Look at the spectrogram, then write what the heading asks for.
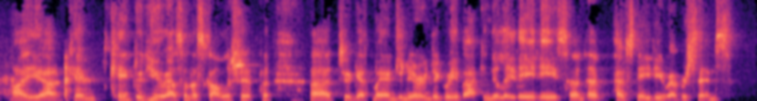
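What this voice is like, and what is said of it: Foreign accent, non-native English. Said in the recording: “You can probably hear from my accent that I'm not exactly born and raised here in Southern California.”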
